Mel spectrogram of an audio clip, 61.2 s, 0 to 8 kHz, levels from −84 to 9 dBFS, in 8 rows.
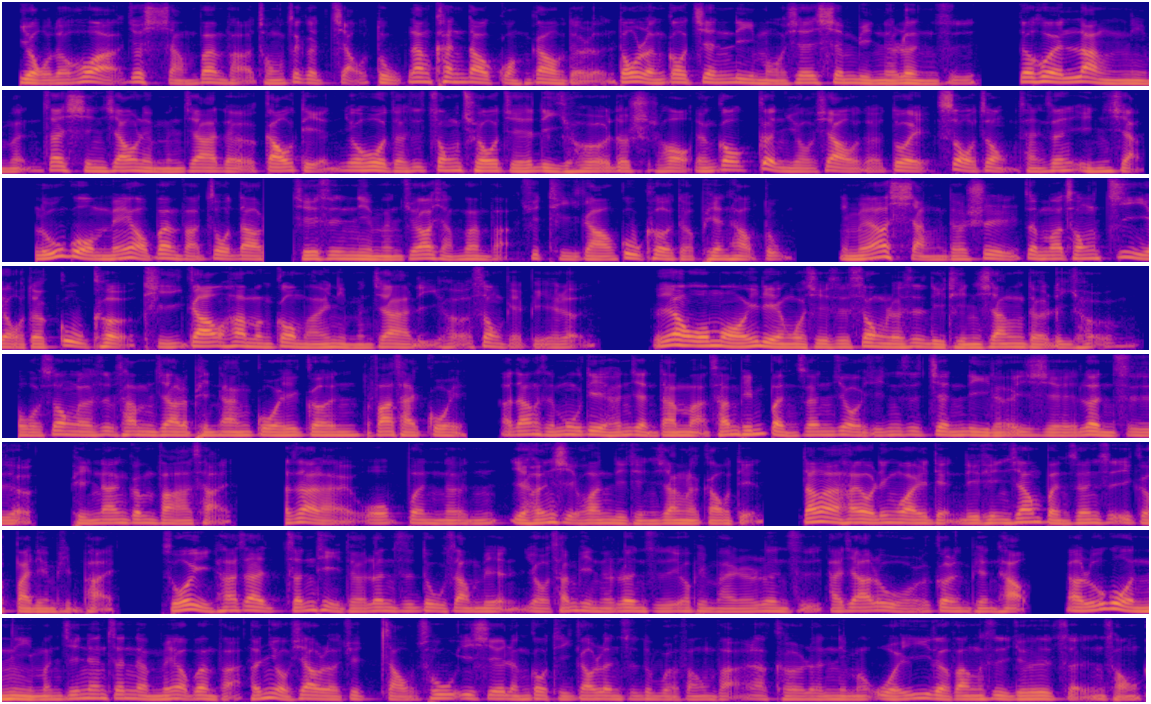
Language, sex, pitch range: Chinese, male, 110-130 Hz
